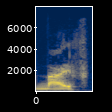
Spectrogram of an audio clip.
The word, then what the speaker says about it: knife: Kind of like they don't have knife because, you know, silent K at the beginning and they need knives for food, which they don't have.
